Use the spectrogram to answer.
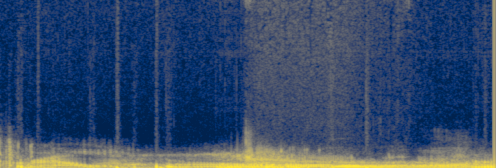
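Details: Stomach rumbling (borborygmi): low, continuous gurgling and rumbling with a brief rising squeal from gas and fluid moving through the gut.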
